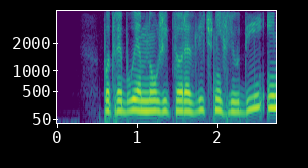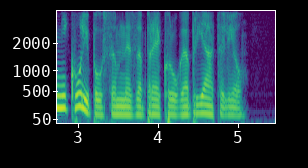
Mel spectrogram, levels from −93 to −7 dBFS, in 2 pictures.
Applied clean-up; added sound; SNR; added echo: none; none; none; none.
